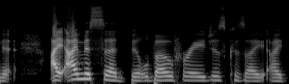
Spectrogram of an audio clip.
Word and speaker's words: Bilbo: I missaid Bilbo for ages because I said it out loud to myself as Biblo or something. I don't know what I was Oh, thinking. And so getting the Hobbit's name right, it's Bilbo.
